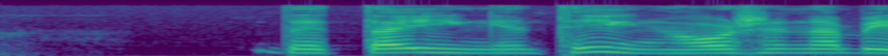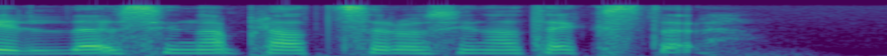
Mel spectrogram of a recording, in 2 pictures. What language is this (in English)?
Swedish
